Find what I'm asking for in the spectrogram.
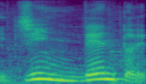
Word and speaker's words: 神田: その第 1 弾が花の花酒造さんの神殿、神田と書いて神殿と読みます。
